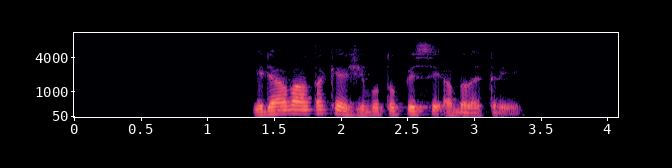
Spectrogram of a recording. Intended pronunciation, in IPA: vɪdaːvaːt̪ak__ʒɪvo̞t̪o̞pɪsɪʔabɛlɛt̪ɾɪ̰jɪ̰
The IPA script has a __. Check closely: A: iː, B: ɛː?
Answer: B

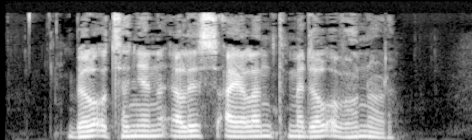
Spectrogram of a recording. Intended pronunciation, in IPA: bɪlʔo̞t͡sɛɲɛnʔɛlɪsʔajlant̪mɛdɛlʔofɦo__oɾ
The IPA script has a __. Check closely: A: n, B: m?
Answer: A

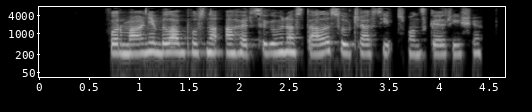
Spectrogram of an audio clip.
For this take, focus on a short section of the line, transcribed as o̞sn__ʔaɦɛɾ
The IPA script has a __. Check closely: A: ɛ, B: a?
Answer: B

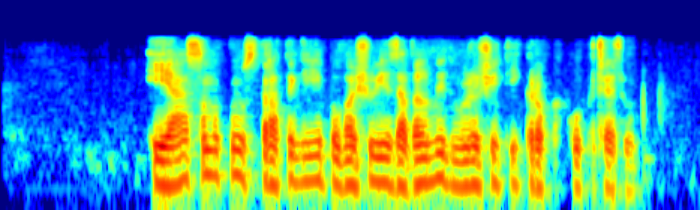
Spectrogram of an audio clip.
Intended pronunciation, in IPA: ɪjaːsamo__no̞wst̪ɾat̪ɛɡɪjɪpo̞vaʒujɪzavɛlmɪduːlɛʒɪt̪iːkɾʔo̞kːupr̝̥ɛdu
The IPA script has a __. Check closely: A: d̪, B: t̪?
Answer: B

